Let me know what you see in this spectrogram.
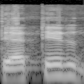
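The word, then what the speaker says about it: the: অর্থাৎ ভাওয়েলের আগে উচ্চারণ দি এবং কনসোনেন্টের আগে উচ্চারণ দা।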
